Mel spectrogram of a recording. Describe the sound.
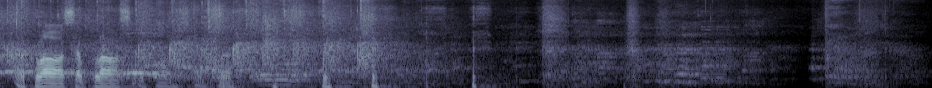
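A burst of audience applause mixed with laughter and chatter, dense and loud for a few seconds, then thinning to a few scattered claps as voices continue.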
